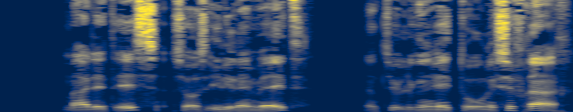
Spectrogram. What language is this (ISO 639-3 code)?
nld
